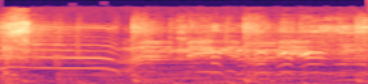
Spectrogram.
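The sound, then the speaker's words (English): A cat meows a couple of times in quick succession, drawn-out and wavering in pitch, moderately loud, with no one speaking. “I'm sure that thing's a cat.”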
